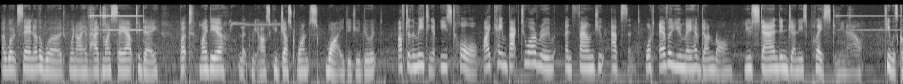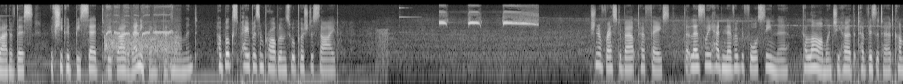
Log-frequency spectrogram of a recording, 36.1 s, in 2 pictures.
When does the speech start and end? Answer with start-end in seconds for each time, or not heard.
0.0-24.8, 29.9-36.0.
